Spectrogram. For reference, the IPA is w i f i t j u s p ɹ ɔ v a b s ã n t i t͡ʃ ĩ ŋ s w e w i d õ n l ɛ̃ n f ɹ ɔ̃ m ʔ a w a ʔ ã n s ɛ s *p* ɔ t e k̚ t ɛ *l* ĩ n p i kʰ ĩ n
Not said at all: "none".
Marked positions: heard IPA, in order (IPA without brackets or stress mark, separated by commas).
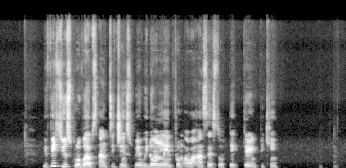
t, ɹ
